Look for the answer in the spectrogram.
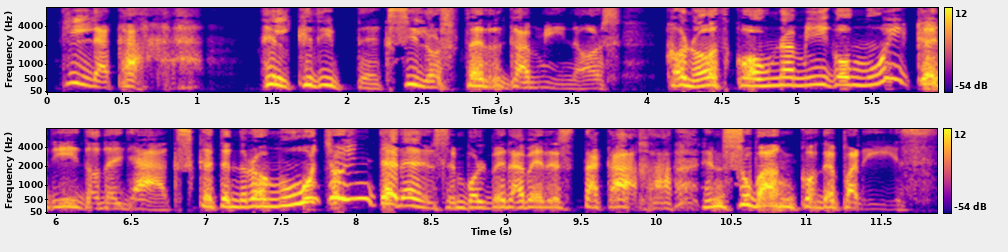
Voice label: FEMALE, videogames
